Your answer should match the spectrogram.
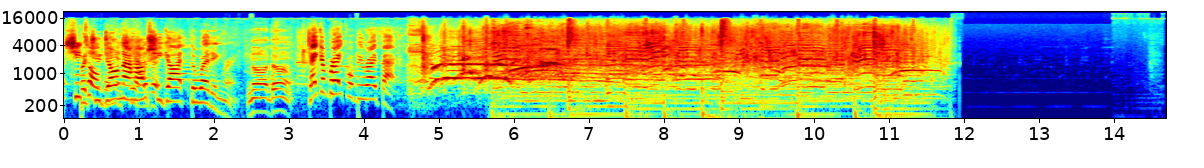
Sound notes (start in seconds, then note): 7.6 applause; 7.6 laid back jazz music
